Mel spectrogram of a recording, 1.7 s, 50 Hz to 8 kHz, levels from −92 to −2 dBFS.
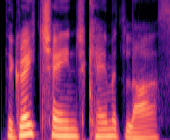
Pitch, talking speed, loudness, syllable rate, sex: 145 Hz, 210 wpm, -18 LUFS, 4.5 syllables/s, male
